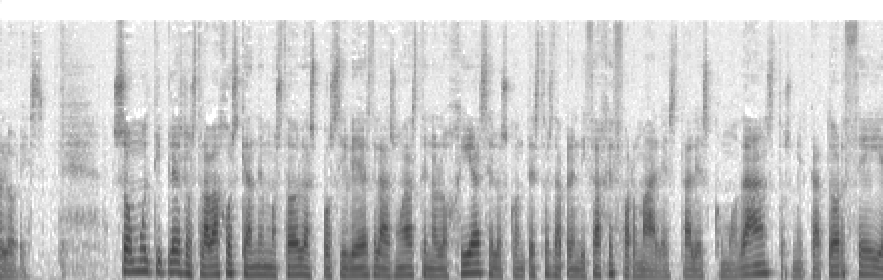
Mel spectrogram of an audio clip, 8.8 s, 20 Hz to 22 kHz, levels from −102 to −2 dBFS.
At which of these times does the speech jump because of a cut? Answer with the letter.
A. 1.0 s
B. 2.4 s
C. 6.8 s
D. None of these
A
